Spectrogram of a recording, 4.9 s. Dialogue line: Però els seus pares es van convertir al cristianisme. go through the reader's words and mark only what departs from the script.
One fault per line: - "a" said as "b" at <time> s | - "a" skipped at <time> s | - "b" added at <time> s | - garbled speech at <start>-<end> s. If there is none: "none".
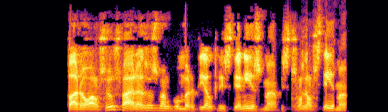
- garbled speech at 3.5-4.3 s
